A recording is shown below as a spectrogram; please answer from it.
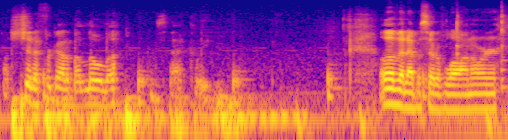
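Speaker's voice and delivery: normal talking voice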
